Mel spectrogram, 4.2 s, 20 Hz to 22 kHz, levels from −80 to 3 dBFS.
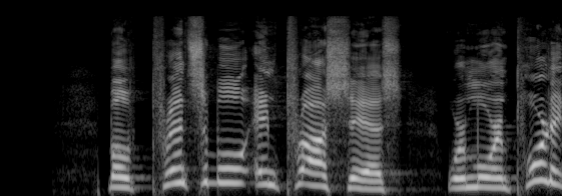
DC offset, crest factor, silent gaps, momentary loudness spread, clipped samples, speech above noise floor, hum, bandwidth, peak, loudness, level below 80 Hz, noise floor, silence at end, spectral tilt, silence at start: under 0.1%; 16 dB; none; 7 LU; under 0.1%; 49 dB; none; 16 kHz; -8 dBFS; -23 LUFS; -70 dBFS; -71 dBFS; 0 s; -3.5 dB/octave; 0.8 s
